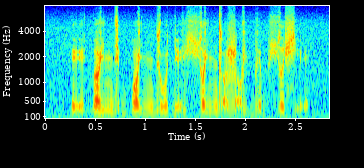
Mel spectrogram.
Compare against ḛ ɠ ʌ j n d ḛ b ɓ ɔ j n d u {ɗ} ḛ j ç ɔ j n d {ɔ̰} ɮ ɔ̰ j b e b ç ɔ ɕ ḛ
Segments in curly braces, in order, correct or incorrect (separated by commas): correct, correct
